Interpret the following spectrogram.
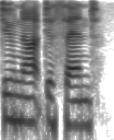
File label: "do not descend", female; fgdata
